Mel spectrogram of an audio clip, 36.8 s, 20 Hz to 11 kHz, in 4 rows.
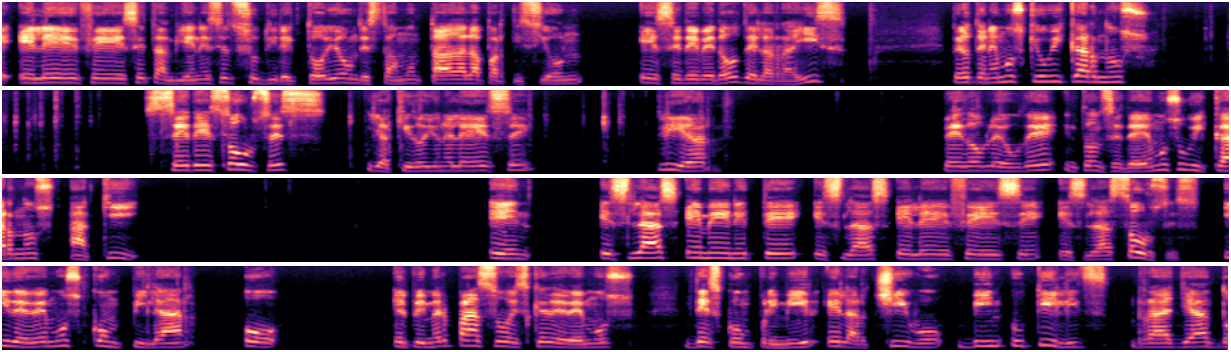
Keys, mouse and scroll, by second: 5.9 click, 8.2 click, 8.9-12.1 typing, 10.7 Return, 13.3-16.7 typing, 20.4-22.4 drag.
